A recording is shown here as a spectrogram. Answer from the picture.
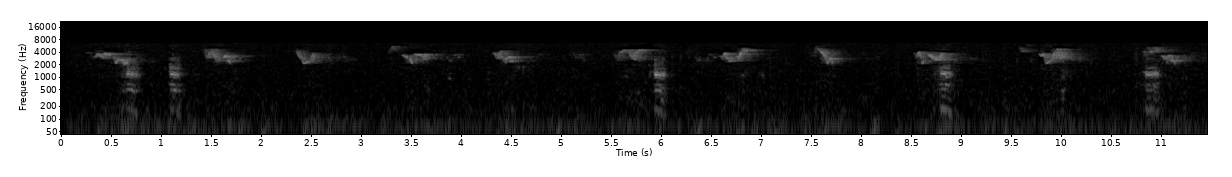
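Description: A bird calling over and over, a short high chirp about once a second, some of the notes sweeping sharply down in pitch.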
